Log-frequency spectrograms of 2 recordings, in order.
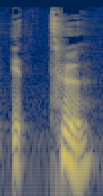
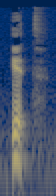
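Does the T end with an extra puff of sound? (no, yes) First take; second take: yes; no. First: The T is released with an extra vowel sound. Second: The T is very soft with no extra sound. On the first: The speaker calls it wrong. "You don't really say it to" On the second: The speaker calls it right. "just it, it. The T sound is very soft"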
